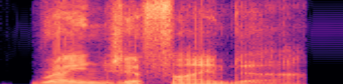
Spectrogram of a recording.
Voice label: "rangefinder", British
